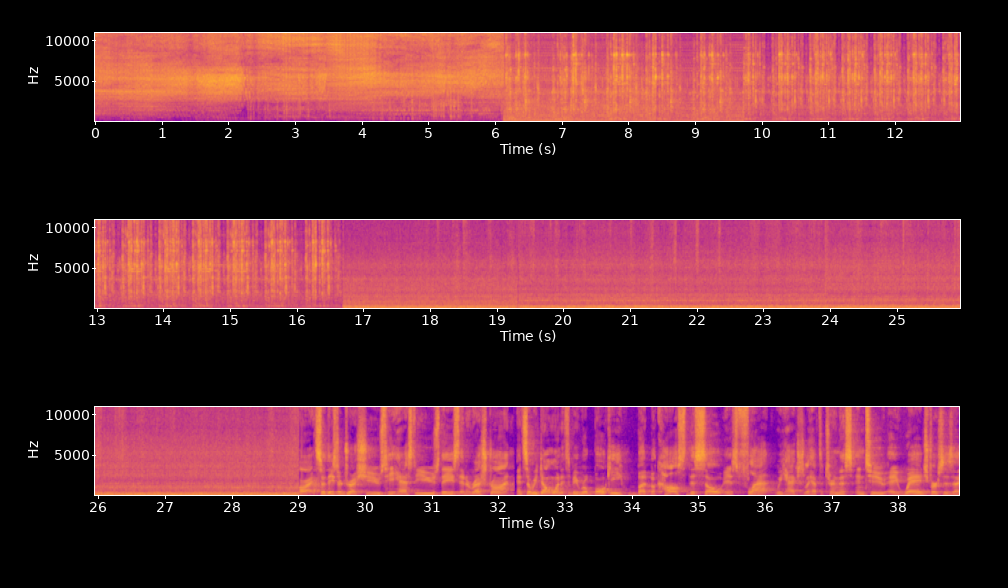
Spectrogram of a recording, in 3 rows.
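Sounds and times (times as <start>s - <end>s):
shoe-repair machine humming: 0.0s - 28.9s
workshop machinery rumbling: 4.5s - 20.5s
rhythmic clacking: 4.7s - 16.7s.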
